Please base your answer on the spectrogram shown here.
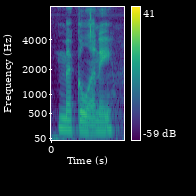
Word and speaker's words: McElhenney: McElhenney.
